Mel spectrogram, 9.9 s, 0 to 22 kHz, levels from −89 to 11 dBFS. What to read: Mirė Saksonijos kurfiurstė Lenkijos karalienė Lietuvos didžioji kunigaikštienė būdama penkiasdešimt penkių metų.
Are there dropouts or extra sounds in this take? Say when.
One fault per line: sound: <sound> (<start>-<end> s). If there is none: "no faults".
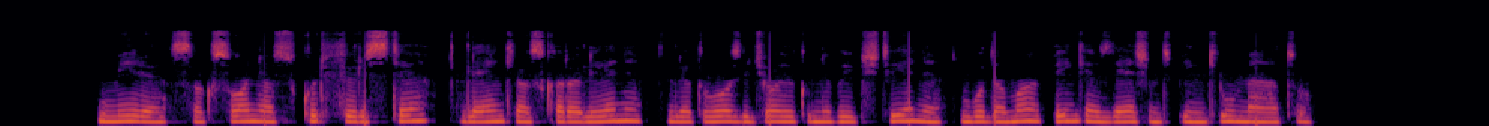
no faults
